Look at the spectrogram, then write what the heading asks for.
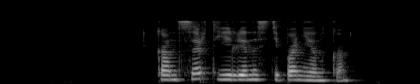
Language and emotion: Russian, neutral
